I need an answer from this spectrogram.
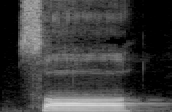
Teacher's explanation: if i say the alif with the sod it's going to be heavy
